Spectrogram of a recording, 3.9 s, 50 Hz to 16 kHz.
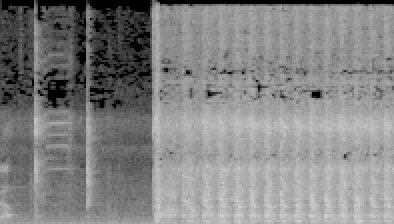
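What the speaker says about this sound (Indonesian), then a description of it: "lanjut kita starter dulu, kita naikkan minyaknya" A rebuilt Mitsubishi Canter HD 125 PS truck engine is started. Faint clicks come first, then the engine cranks loudly and settles into a steady, pulsing idle close by.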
